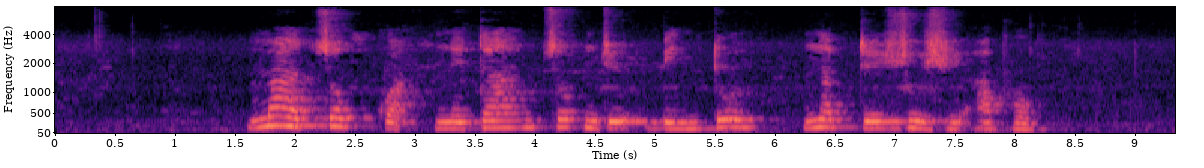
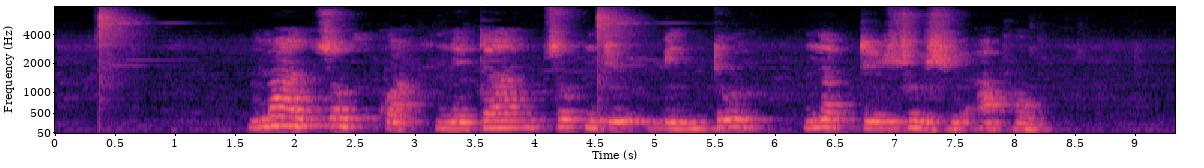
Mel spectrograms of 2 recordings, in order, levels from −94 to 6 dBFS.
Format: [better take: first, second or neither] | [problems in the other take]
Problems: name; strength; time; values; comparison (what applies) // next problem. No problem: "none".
first | background sound (Cutlery, silverware); 11 dB below the speech // room echo; dies away in 0.3 s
